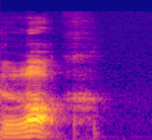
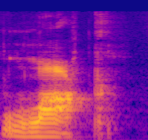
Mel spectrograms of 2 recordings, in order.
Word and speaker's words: loch: Accented H is pronounced as a strongly aspirated H, like the ch, or like the ch in the Scottish word loch. Not pronounced lock.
